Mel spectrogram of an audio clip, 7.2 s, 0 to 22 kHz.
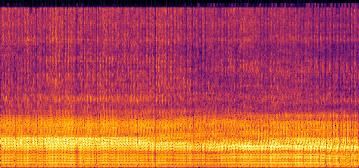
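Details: Honda CB400 Four engine on a bench run after reassembly and tappet setting, started with the choke closed after earlier carb flooding: smooth, even four-cylinder idle with a steady pulse, no knocks or misfires; sounds good before carb balancing.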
